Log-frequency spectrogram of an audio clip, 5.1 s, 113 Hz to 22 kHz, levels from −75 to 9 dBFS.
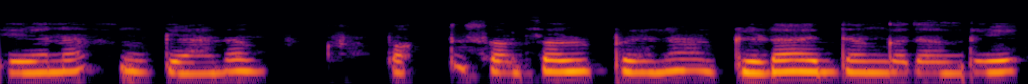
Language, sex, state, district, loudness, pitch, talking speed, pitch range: Kannada, female, Karnataka, Belgaum, -20 LUFS, 250 Hz, 105 wpm, 240-255 Hz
